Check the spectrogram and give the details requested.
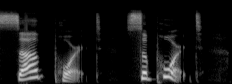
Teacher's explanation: The stress is on the second syllable,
